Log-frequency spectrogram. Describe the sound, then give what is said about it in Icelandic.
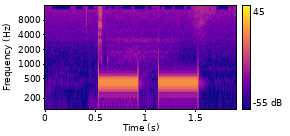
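Telephone line tones while placing a call: two identical steady, mid-pitched pulses, each just under half a second, separated by a short gap, alone and loud. “Ætlum að hringi þannig hérna, Gilsenegger, Egill Einarsson. Hvort hann svarar ekki.”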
